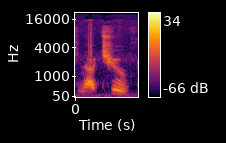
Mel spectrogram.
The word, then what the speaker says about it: Hnatiuk: The H is silent. Oh, it's silent.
